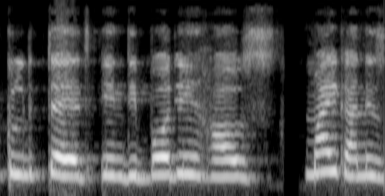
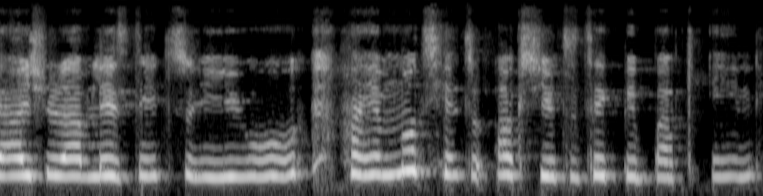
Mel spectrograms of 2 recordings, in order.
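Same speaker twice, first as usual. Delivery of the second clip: ordinary delivery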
